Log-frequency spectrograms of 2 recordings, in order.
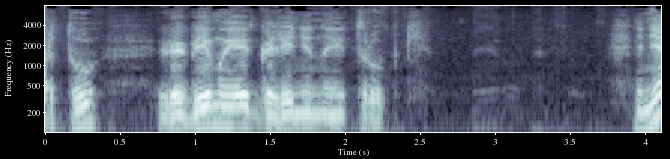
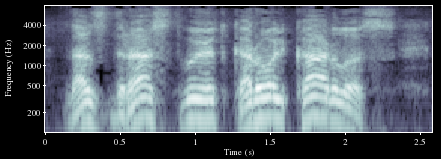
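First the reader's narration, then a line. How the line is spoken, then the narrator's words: Hoarse shout. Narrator (Russian): кричал хриплый голос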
